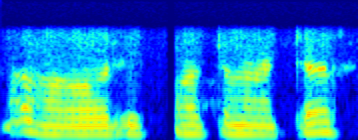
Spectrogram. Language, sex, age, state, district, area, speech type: Hindi, female, 18-30, Uttar Pradesh, Mirzapur, rural, conversation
